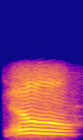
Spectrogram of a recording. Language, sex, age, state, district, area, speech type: Bodo, female, 60+, Assam, Chirang, rural, conversation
